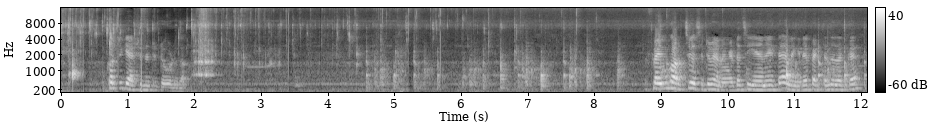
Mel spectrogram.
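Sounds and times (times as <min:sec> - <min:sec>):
nuts sizzling in hot fat: 0:00.0 - 0:12.0
spatula knocking and scraping pan: 0:04.5 - 0:12.0.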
